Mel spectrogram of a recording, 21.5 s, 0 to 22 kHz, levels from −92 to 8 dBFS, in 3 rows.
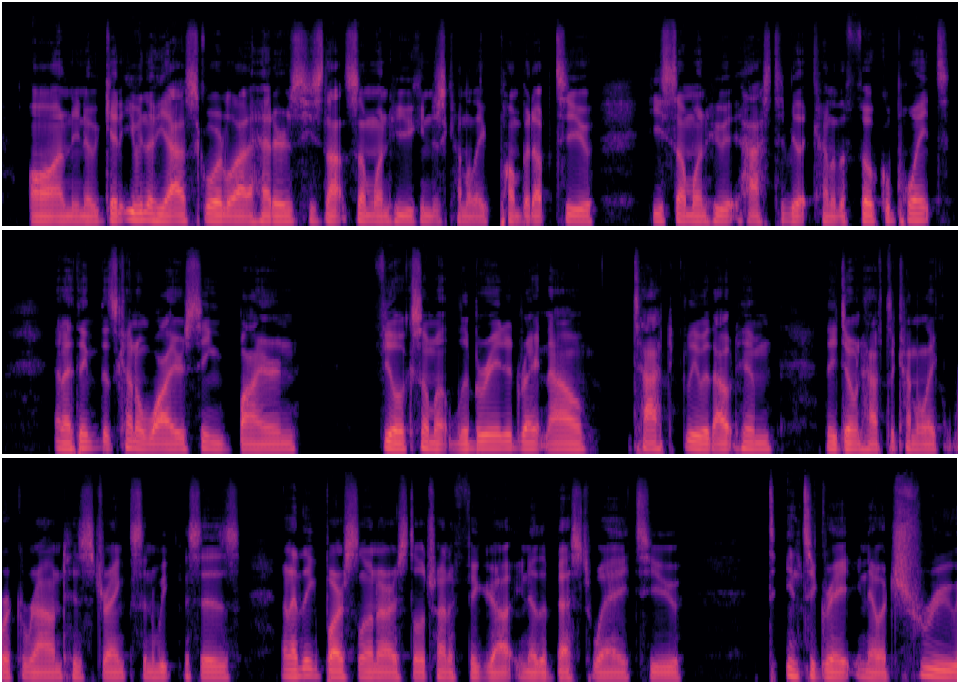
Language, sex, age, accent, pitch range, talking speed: English, male, 20-39, American, 100-115 Hz, 260 wpm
